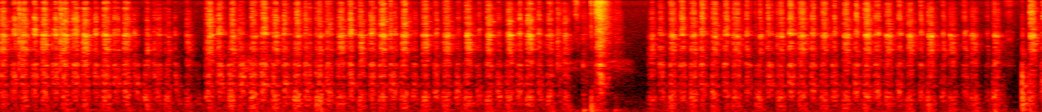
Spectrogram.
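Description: A coin scraping the coating off a scratch-off lottery ticket in rapid back-and-forth strokes. A sharp tap and a brief pause come about six seconds in.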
